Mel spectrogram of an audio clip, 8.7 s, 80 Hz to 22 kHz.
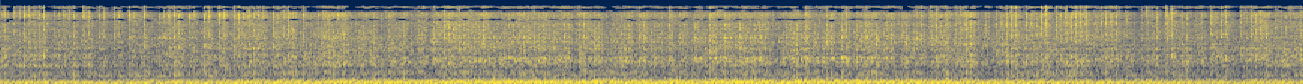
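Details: Dodge Caliber SRT4 just after Precision 6266 turbo install with coated manifold and new gasket, idling a few minutes to warm up: loud even low idle, steady pulse, no ticking or leak puffing; no apparent exhaust leaks, runs fine, new tune still needed.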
